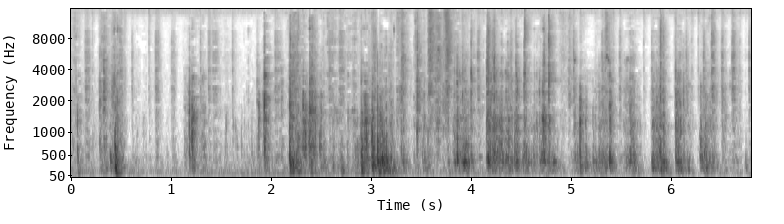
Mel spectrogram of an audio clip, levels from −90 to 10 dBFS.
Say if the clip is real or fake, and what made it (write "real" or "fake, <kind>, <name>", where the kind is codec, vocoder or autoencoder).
fake, vocoder, Vocos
